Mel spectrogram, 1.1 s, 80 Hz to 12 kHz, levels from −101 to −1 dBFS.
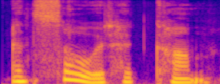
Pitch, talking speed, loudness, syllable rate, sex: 195 Hz, 270 wpm, -15 LUFS, 5.0 syllables/s, female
